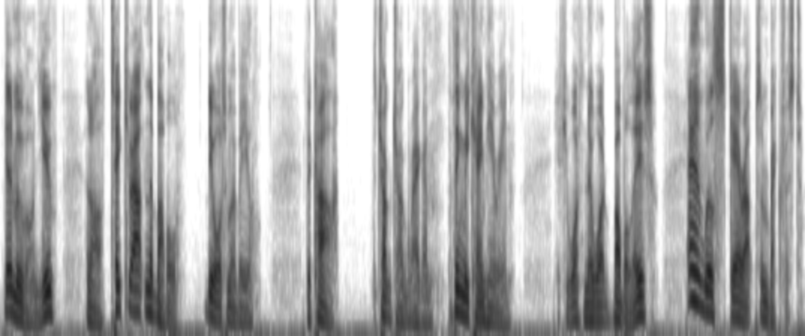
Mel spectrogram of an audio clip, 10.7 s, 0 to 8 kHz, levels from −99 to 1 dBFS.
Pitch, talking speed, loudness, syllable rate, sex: 105 Hz, 220 wpm, -21 LUFS, 6.6 syllables/s, male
